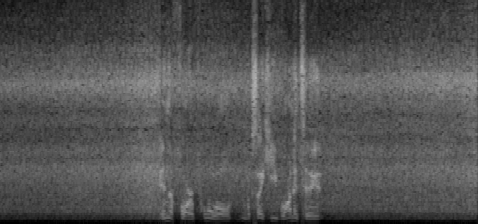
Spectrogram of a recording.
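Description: Steady rushing roar of a river waterfall fills the scene, close and constant, while someone narrates over it.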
